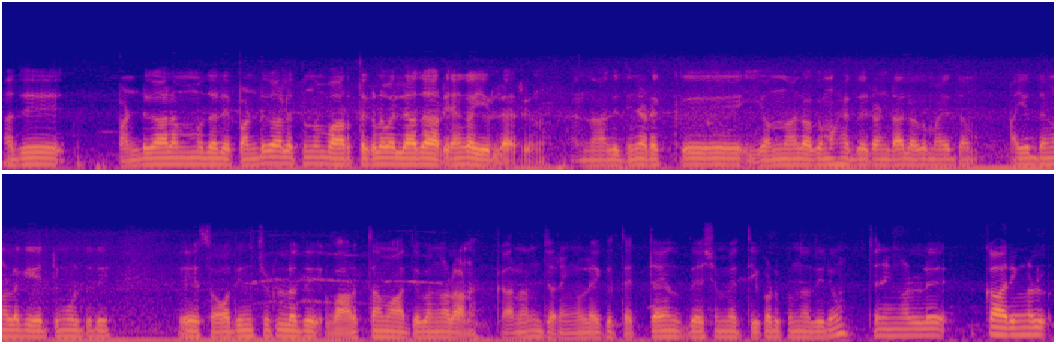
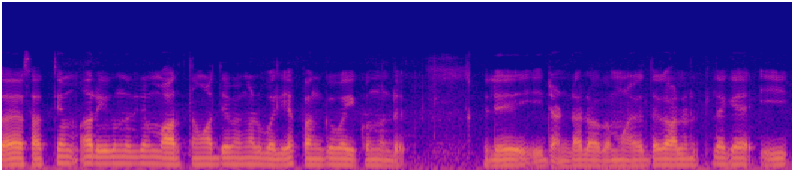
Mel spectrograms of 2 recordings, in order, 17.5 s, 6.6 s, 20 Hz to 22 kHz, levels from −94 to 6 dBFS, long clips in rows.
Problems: background sounds at intervals, low volume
